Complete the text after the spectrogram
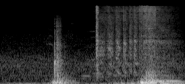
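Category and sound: vehicle, getting into car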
